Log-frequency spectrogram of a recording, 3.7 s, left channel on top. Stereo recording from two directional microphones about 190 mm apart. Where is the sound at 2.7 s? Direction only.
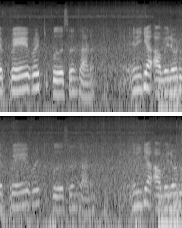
25° left (ahead or behind).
